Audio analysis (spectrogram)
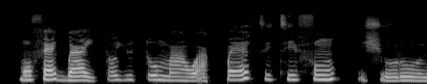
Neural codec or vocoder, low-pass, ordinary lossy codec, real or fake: none; none; none; real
